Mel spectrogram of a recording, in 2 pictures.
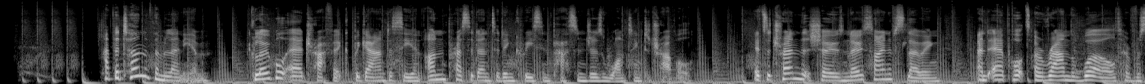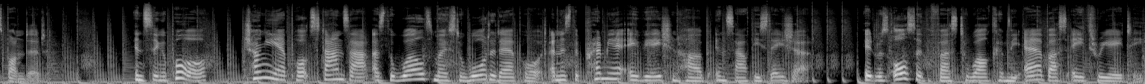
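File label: UK English Documentary Corporate, British English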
